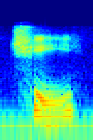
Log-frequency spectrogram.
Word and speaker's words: q: to listen just remember the cue is pronounced Chi butcher and if you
